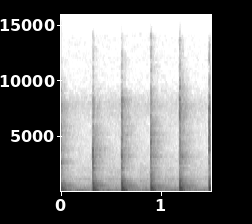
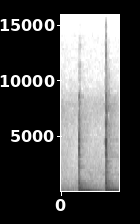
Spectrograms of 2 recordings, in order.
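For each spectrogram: First: responsive spruce guitar top with a defined tap tone. Second: guitar top tonewood with a good tap tone.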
